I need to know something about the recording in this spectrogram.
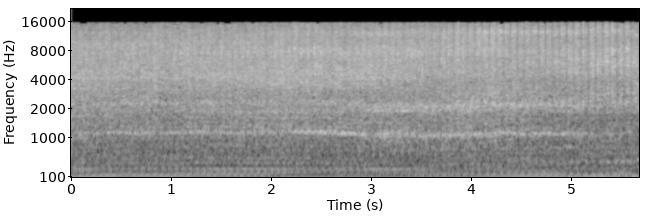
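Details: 1986 Honda VT500 Shadow V-twin after a carburetor clean and new air filter, carbs not synchronized: steady, even idle with a low lumpy beat and no knocks or misses; idles normally.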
